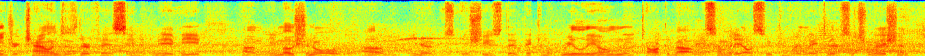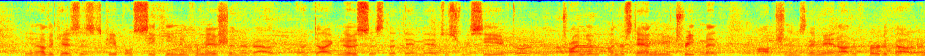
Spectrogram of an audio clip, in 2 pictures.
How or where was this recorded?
busy venue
